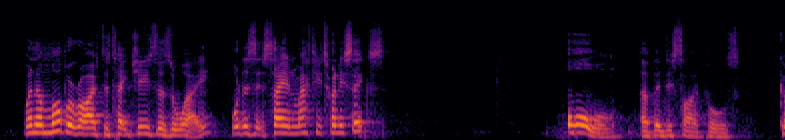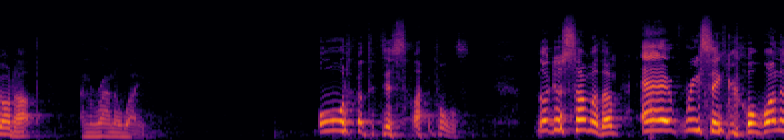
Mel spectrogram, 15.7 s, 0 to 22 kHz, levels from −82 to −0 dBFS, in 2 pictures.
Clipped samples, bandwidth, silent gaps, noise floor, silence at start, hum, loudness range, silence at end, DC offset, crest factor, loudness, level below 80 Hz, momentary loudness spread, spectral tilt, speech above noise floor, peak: under 0.1%; 12.5 kHz; none; -80 dBFS; 0.25 s; none; 13 LU; 0 s; under 0.1%; 22 dB; -27 LUFS; -76 dBFS; 19 LU; -5 dB/octave; 54 dB; -6 dBFS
